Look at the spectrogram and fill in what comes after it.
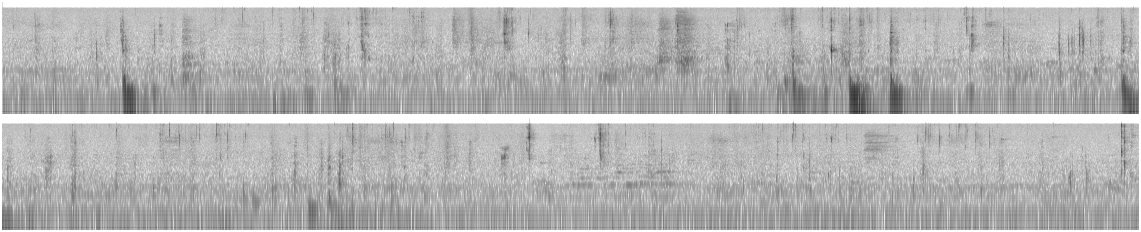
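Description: Close-miked chewing, biting and wet mouth sounds of a person eating rice and curry by hand, with scattered small crunches and clicks. A few low thumps stand out, about two seconds in, around ten to eleven seconds in, and near fourteen seconds.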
